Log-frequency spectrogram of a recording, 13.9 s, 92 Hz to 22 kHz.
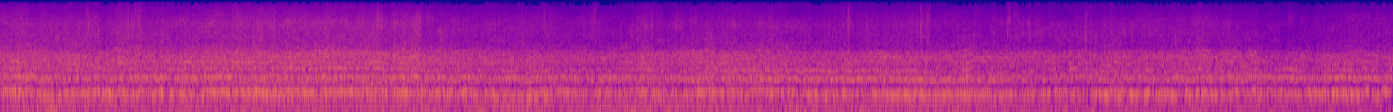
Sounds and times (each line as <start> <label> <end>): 0.0 Bees 13.9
